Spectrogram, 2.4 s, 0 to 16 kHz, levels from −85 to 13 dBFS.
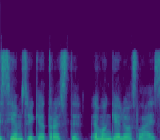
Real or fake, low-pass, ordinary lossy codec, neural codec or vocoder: fake; 9.9 kHz; Opus, 32 kbps; vocoder, 22.05 kHz, 80 mel bands, WaveNeXt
